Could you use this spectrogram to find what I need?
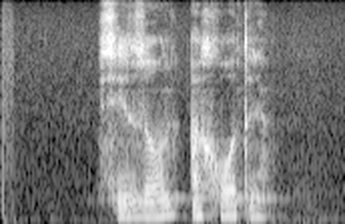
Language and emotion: Russian, neutral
